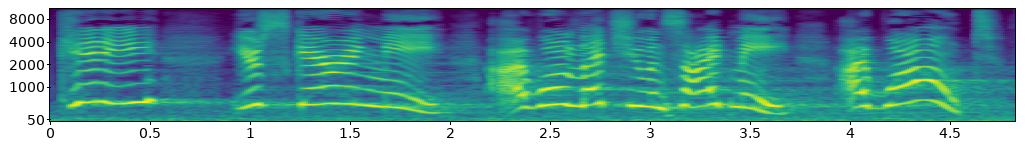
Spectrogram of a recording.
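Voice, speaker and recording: A woman's voice: extremely high pitch, very animated, measured pace, noisy background, full character voice. A woman voicing a young, vulnerable little girl in a fantasy video game. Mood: terrified. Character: frightened little girl, tender, pleading daughter. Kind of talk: video game character acting.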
